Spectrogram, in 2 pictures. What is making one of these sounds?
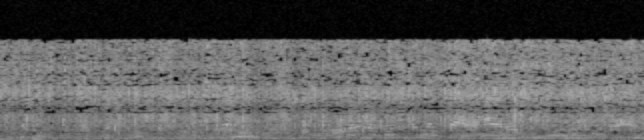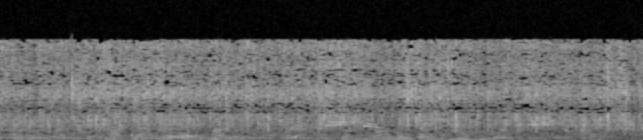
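Water splashes from a hose onto an elephant.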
